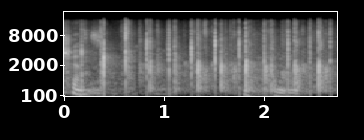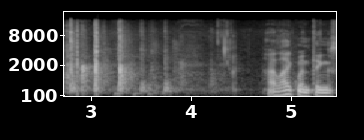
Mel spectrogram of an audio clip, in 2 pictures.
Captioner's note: applause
